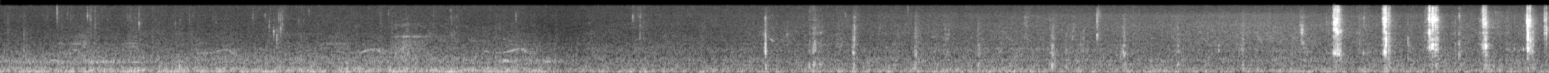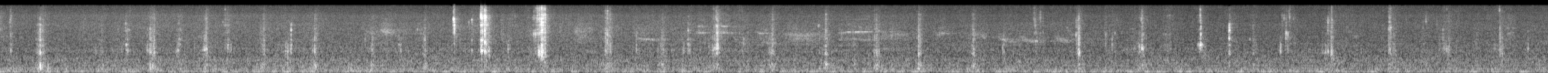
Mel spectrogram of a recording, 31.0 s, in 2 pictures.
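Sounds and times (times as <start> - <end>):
person chewing crisp food: 7.6 - 30.9.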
